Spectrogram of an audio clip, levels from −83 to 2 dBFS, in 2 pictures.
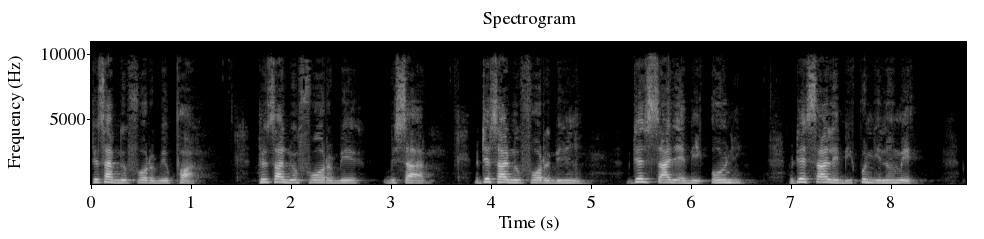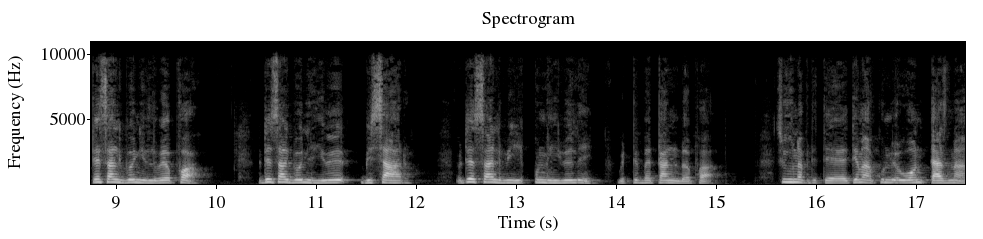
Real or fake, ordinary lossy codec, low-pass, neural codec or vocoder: fake; none; 9.9 kHz; codec, 24 kHz, 0.9 kbps, WavTokenizer, medium speech release version 1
